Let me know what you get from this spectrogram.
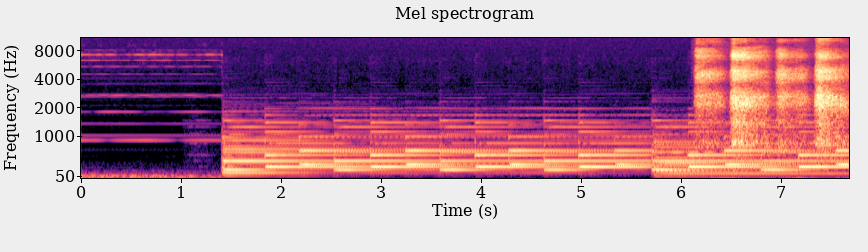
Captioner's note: Abby pants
